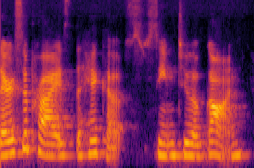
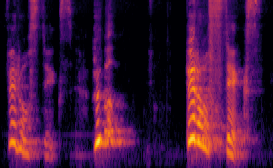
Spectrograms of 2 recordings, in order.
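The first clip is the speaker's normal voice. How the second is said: grumbling; 7 semitones higher than usual. A narrator's reading. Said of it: "the professor grumbled".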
